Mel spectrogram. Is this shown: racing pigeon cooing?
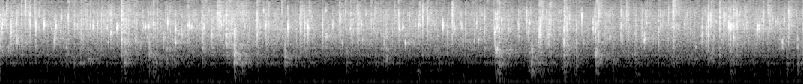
no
